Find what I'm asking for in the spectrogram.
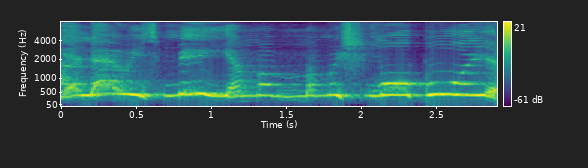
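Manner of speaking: hammed-up tiny boy announcing himself; little boy voice. Kid actor answering the director, very high mock boy voice. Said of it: "then he's like".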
